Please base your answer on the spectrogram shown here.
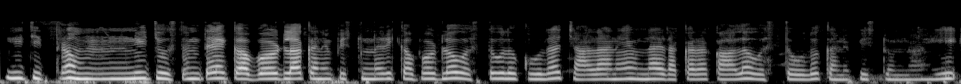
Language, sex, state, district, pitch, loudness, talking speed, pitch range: Telugu, female, Andhra Pradesh, Sri Satya Sai, 255 Hz, -17 LUFS, 100 wpm, 240-265 Hz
